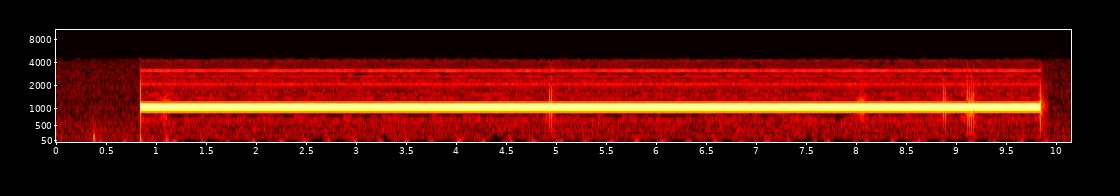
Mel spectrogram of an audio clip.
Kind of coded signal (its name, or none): Emergency Alert System (SAME) tones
